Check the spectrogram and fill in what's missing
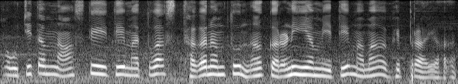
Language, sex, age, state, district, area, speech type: Sanskrit, female, 60+, Karnataka, Bangalore Urban, rural, spontaneous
